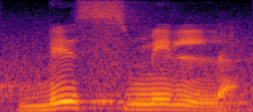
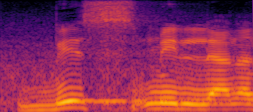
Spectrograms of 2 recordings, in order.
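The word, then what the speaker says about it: بسم الله: பா அப்போ அலிஃப் பார்த்தீங்களா பிஸ்மில்லா பிஸ்மில்லாஹ் சொல்லுவோமே தவிர பிஸ்மில்லா பிஸ்மில்லாஹ் பிஸ்மில்லாஹ் அப்படின்னு தான் சொல்லணும் புரியுதுங்களா பிஸ்மில்லான்னு சொல்லும்போது பா சொல்லும்போது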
